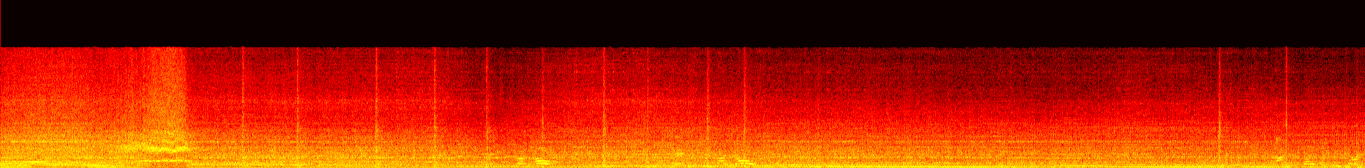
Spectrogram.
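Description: A scooter engine revs loudly at high speed, then drops to a steady idle.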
